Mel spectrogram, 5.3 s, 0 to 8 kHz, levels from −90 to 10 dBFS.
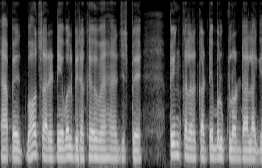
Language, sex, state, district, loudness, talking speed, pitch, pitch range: Hindi, male, Jharkhand, Palamu, -15 LUFS, 195 wpm, 125 Hz, 115-130 Hz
